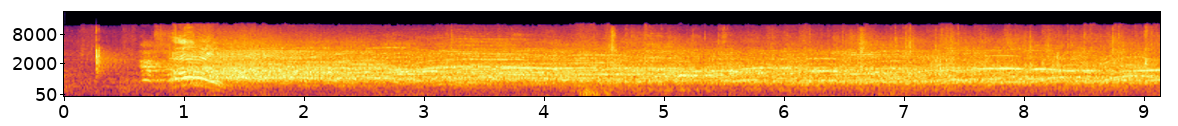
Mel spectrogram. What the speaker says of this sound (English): Listen to the crowd if he makes this one.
